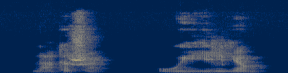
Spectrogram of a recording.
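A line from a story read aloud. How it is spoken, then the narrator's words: Whisper in ear. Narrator (Russian): прошептала Гретхен на ухо Вилли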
